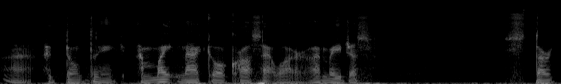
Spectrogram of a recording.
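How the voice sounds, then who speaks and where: Very deep-voiced man, gravelly, thinking aloud. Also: a little slow. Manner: rambling, hesitant, thinking aloud. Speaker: amateur gaming video creator. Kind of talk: casual unscripted gameplay commentary. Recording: steady background noise.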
